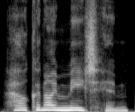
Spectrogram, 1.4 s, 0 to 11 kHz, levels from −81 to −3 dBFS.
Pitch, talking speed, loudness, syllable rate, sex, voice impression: 210 Hz, 220 wpm, -12 LUFS, 3.9 syllables/s, female, very feminine, slightly young, adult-like, very thin, slightly relaxed, weak, soft, slightly muffled, fluent, slightly raspy, cute, very intellectual, slightly refreshing, very sincere, very calm, friendly, very reassuring, very unique, very elegant, slightly wild, sweet, very kind, slightly modest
